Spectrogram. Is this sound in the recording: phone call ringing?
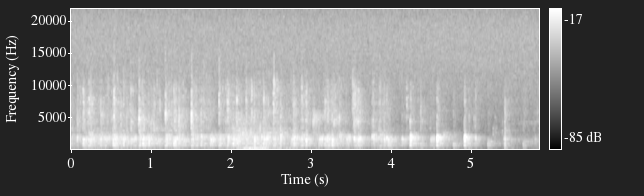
no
